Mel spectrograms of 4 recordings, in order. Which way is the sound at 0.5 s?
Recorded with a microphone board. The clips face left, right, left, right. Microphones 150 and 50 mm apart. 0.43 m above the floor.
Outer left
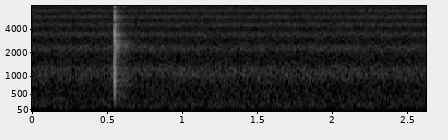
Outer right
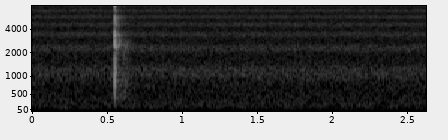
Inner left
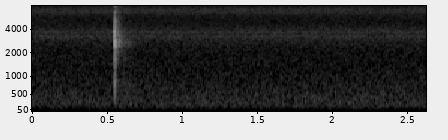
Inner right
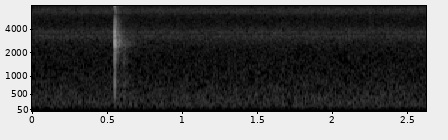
5° right (ahead or behind).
